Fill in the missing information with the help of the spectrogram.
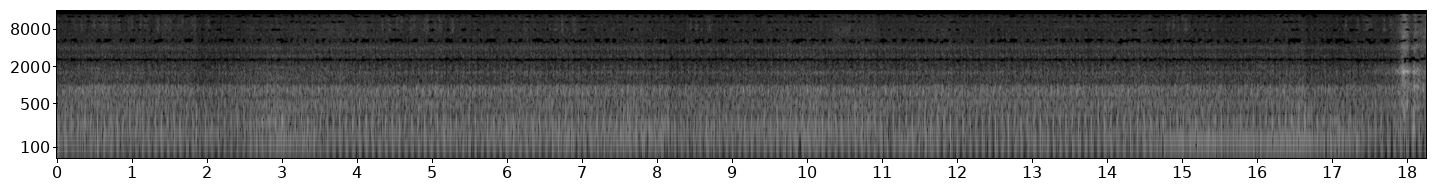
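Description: A distant Saturn SL's 1.9-litre four-cylinder engine running as the car works in a mud pit, revving up twice, about two seconds in and again near the end. A brief sharp noise comes just before the end.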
